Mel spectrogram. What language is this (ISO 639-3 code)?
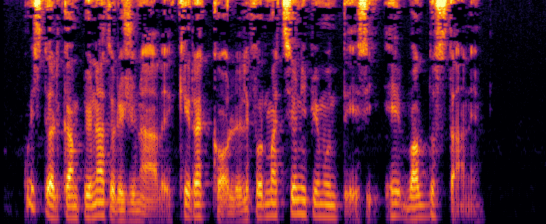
ita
